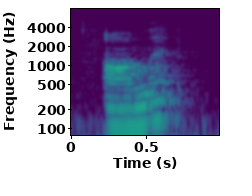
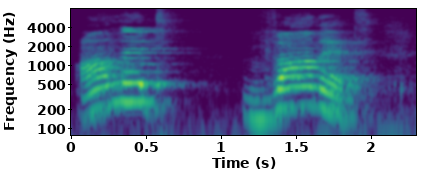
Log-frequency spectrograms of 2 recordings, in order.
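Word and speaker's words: Ammit: Omelet? – No, that's omelet. What does Amit rhyme with? What one word can you think of? – Hobbit? – Amit vomit.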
